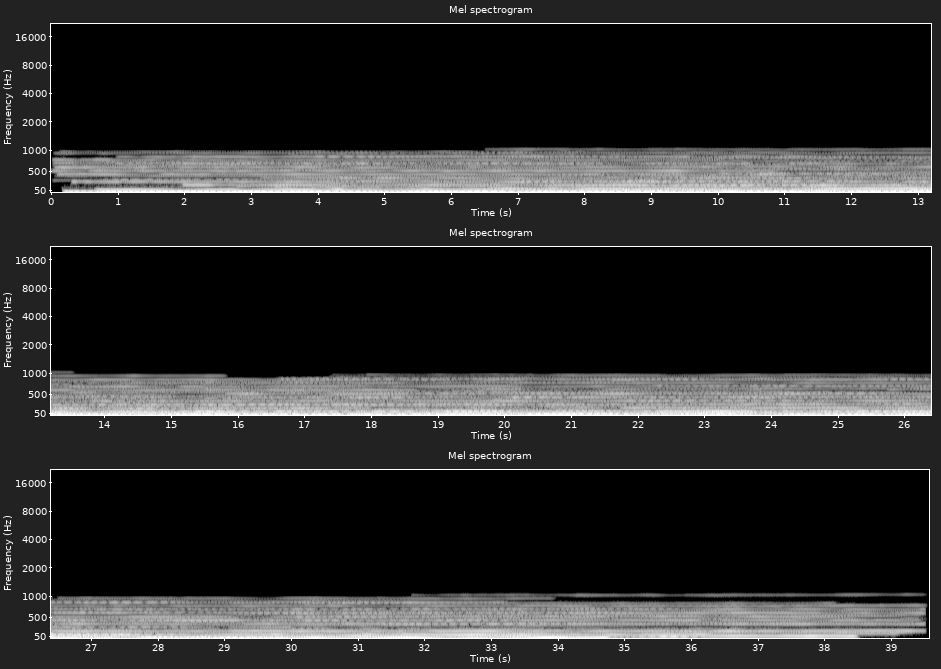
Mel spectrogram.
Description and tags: a Ligeti inspired SPEAR experiment for the upcoming pincushioned album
